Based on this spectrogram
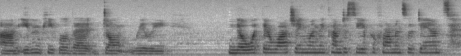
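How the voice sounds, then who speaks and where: Somewhat breathy and fairly high-pitched, a woman speaks with ordinary pitch variation and very even loudness. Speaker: veterinary technician. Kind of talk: class presentation. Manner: fast; hesitant fillers.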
